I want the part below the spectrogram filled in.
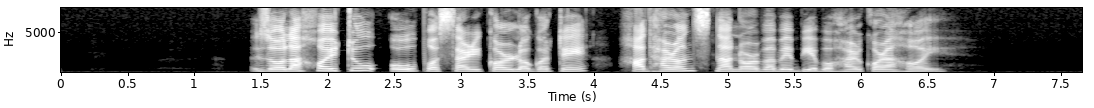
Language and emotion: Assamese, neutral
